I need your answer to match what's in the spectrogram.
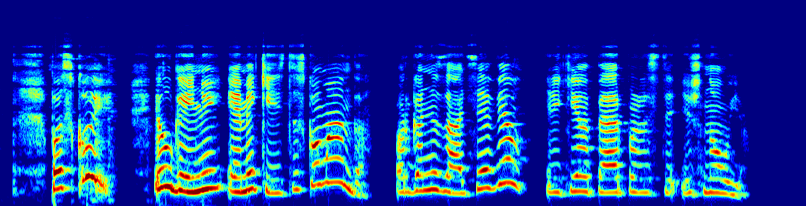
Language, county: Lithuanian, Kaunas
